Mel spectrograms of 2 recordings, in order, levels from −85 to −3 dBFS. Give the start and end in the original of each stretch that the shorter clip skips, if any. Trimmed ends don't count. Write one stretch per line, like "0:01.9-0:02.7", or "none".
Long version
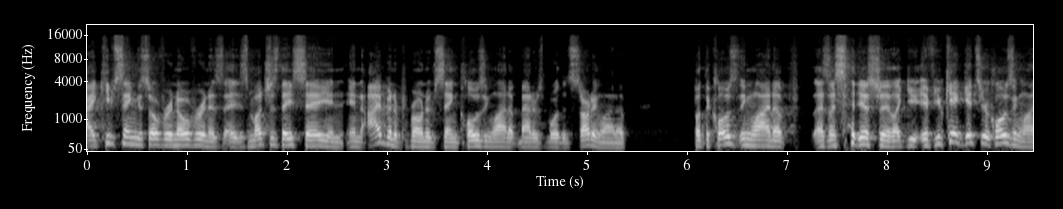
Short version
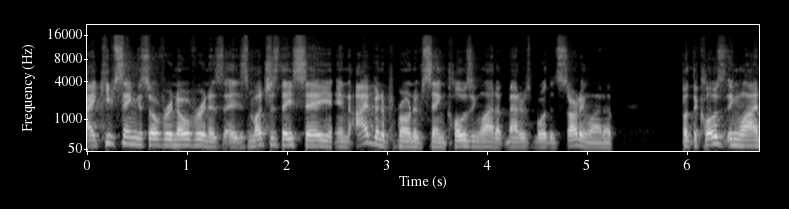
0:02.4-0:02.6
